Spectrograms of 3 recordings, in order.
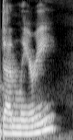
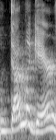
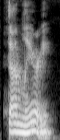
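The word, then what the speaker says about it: Dún Laoghaire: Yeah, there's an area near us called Dunleary. – Uh-huh. – So I've been looking for it because I was like, well, Dunlaguer is down the street. – And that's how they spell it. – Dunleary.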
